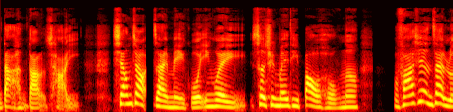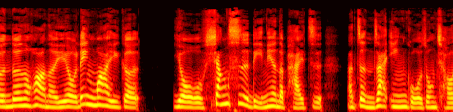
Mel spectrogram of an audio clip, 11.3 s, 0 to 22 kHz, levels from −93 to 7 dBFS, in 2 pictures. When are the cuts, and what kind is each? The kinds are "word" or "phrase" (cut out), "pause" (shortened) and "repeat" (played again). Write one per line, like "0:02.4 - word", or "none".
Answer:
0:01.8 - word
